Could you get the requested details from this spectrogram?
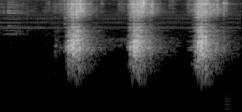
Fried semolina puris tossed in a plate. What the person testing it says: किती कुरकुरीत आवाज येतोय तुम्हाला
